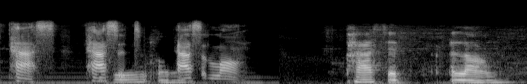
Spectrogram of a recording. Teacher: give me an unvoiced s instead of passes it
